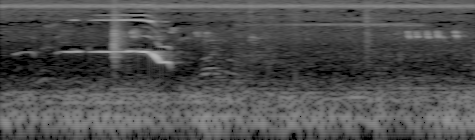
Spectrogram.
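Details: Small Greater Coucal nestling fed by a parent with a big prey item it can barely swallow; one steady whistled note that slides quickly downward at its close, over a low background hum.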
